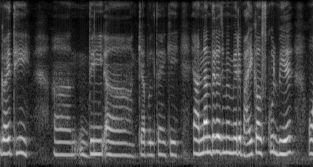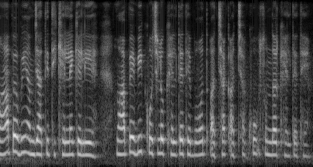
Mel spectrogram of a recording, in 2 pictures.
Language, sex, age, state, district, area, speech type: Hindi, female, 18-30, Uttar Pradesh, Ghazipur, urban, spontaneous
